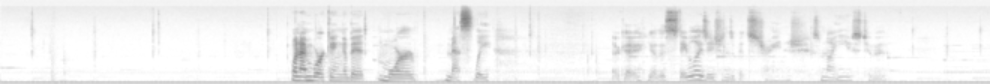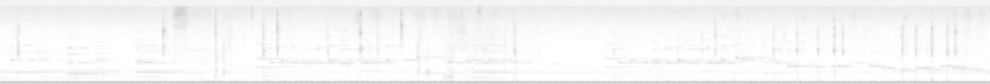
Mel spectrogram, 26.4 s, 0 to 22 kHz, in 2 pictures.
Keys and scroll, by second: 0.7 ctrl+z.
